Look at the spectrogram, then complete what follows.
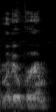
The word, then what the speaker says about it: manubrium: man man manubrium man manubrium yeah that's actually the right way to say it manubrium beautiful do you know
